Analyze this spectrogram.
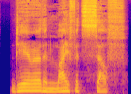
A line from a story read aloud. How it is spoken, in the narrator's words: Billy assented wearily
